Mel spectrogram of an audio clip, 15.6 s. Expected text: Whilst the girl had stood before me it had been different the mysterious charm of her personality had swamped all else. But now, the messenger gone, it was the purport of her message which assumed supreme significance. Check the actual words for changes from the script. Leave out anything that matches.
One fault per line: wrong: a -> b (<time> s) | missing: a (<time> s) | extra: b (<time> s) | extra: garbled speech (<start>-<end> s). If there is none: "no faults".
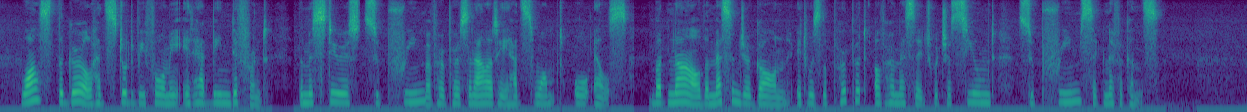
wrong: charm -> supreme (4.5 s)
